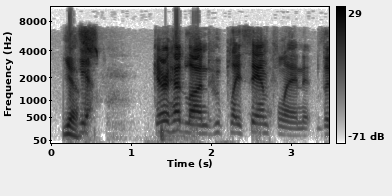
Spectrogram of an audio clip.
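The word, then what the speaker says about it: Garrett Hedlund: by Garrett H Hedland is that how it pronounce his name yes Garrett Hedland who plays Sam Flynn the new hero the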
